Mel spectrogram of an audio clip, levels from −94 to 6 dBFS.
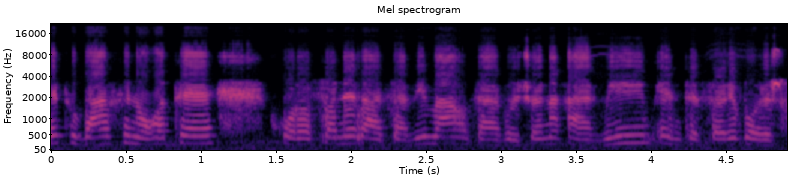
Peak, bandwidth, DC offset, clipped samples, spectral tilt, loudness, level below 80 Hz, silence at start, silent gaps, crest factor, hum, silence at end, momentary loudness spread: -22 dBFS; over 20 kHz; under 0.1%; under 0.1%; 2 dB/octave; -42 LUFS; -84 dBFS; 0 s; none; 22 dB; none; 0 s; 8 LU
